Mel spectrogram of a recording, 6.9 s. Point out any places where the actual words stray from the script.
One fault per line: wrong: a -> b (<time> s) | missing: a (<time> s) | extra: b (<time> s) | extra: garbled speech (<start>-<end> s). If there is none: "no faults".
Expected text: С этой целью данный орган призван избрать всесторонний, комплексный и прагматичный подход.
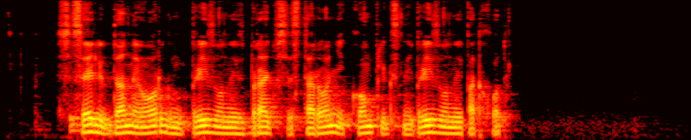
missing: этой (0.7 s)
wrong: прагматичный -> призван (4.2 s)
